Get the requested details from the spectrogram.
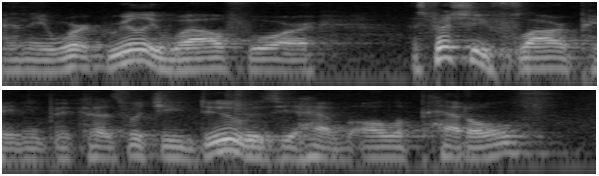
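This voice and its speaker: A man at fairly low pitch and moderate pace, with noticeable background noise and audible room echo. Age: 60s. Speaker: painter demonstrating in a workshop. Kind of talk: live painting demonstration. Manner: halting, with frequent fillers.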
